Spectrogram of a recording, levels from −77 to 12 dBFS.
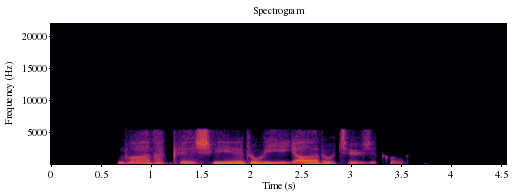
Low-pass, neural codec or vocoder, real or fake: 5.4 kHz; codec, 16 kHz, 0.5 kbps, X-Codec, HuBERT features, trained on general audio; fake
